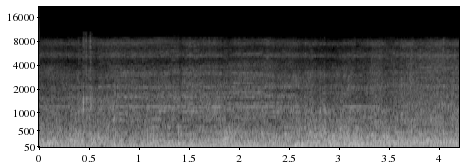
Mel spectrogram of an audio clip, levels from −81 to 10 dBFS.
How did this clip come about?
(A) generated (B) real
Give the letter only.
A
